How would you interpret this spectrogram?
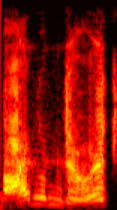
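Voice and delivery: very high mock-innocent child; little kid's voice. Prankster denying it to his friend, mock little-kid voice. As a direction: put on a squeaky kid protesting innocence. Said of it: "He could do a little kid's voice".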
